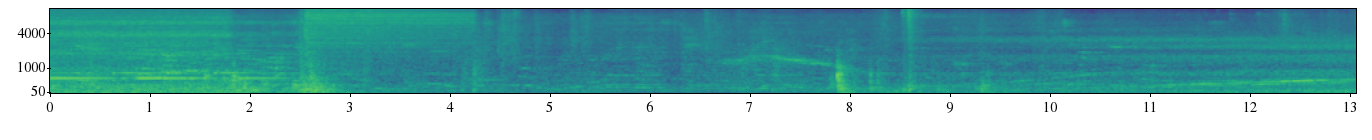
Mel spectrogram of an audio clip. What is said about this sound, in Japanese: 2番線の地下鉄東西線ドアが閉まります。ご注意ください。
